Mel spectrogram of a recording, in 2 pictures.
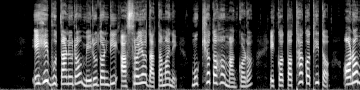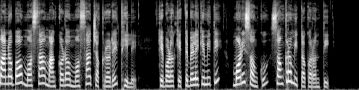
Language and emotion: Odia, neutral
